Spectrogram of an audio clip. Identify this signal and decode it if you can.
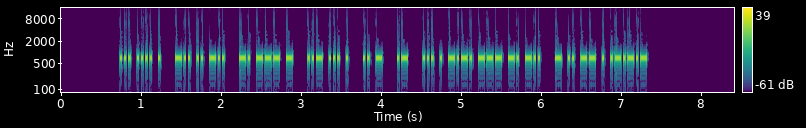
Morse code, heard as a keyed tone, about 43 wpm, 700 Hz. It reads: SHE DID NOT USE IT A SECOND TIME.
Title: Sentences from Top 1000 Words - Review Part 1 - 45wpm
